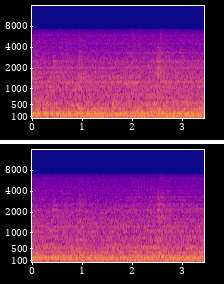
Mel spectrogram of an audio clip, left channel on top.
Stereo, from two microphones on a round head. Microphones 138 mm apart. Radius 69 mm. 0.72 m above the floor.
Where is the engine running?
25° left (ahead or behind), 1.9 m.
